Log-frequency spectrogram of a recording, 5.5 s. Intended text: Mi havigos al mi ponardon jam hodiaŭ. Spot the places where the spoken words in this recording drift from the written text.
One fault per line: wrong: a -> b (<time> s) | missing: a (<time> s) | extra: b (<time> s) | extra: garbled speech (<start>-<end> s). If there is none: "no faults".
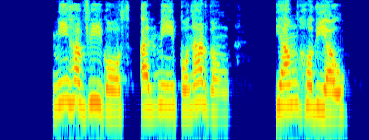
no faults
